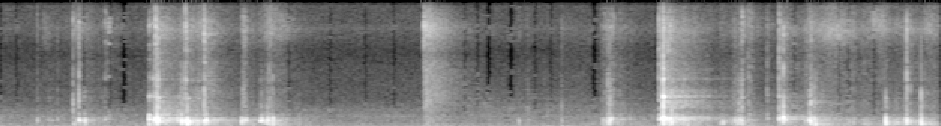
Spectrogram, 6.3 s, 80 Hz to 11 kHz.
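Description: A medium translucent green plastic olive oil gel jar, filled with gel, is handled and tapped with fingertips and painted nails. Short, dry, hollow clicks centered around 800 Hz come in quick clusters separated by brief pauses. Each tap fades almost instantly with no low-end body.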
